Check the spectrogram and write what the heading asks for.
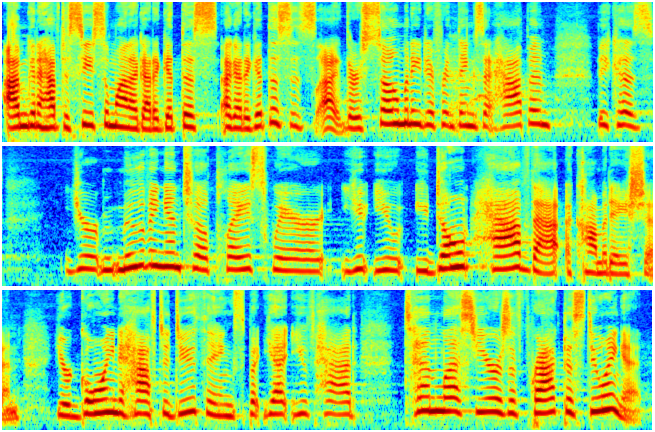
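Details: Adult woman speaking to an audience; normal fluent speech.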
